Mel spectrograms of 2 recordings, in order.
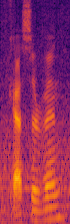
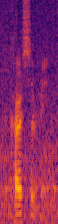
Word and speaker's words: Cahersiveen: forget because I'm reading it and I'm like, Cassavine? Cassavine? Cassavine? Carsavine. Cahersiveen.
